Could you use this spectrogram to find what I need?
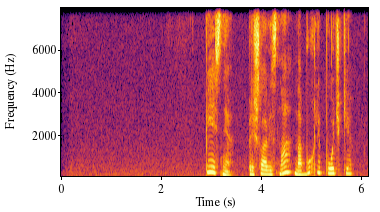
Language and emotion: Russian, neutral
